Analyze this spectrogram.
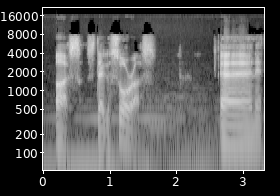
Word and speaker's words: Stegosaurus: oh oh a CH sorr SOR e us Stegosaurus and it says up to 30 feet in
